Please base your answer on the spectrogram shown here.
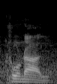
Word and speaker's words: Krunal: But we pronounce it the same way, right? Still got to be Krunal.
